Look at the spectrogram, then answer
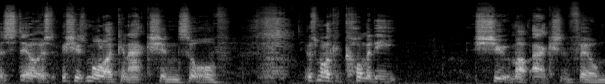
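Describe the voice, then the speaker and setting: With a British accent, a man talks at a fairly quick pace over noticeable background noise. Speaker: geek culture podcast host. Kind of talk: casual talk to camera.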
